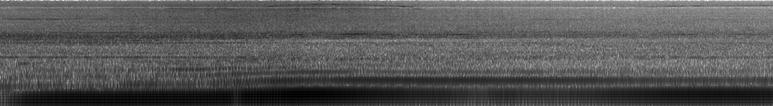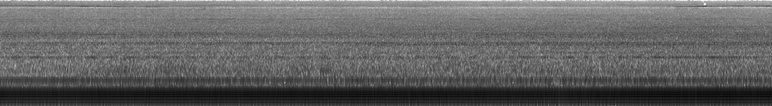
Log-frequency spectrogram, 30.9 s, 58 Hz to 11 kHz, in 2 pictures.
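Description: Diesel engine of a towbarless aircraft pushback tug revving up over the first few seconds, then running steadily under load as it pushes back a Boeing 777.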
